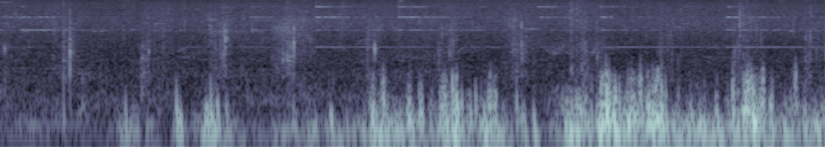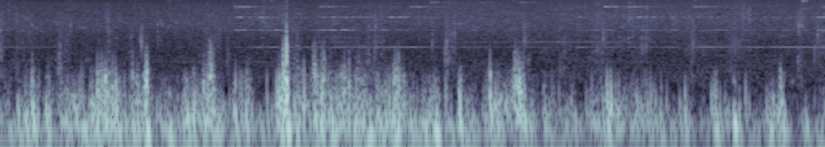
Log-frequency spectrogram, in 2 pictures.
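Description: Footsteps walking on a dirt path, an irregular run of soft steps and scuffs that gets louder and denser about four seconds in.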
